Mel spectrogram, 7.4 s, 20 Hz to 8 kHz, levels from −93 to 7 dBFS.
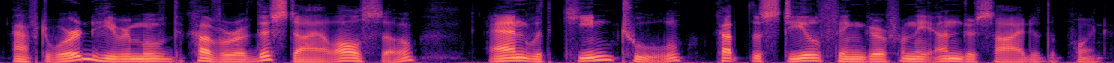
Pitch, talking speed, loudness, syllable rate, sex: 115 Hz, 195 wpm, -19 LUFS, 5.0 syllables/s, male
